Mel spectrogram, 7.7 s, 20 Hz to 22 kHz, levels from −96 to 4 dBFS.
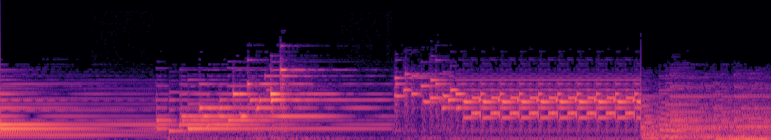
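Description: From 4.81 s to 6.41 s the audio gets stuck in a broken-record loop: a fragment of about 192 ms plays back to back, exactly the same each time, eight times over before the sound moves on. Whatever should have played in that stretch is simply gone. It's likely that the player, encoder or stream stalled there and kept pushing out the last chunk it had buffered until data started flowing again.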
